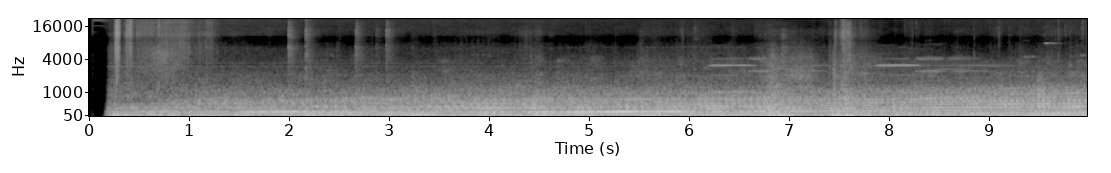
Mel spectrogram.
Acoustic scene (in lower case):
bus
